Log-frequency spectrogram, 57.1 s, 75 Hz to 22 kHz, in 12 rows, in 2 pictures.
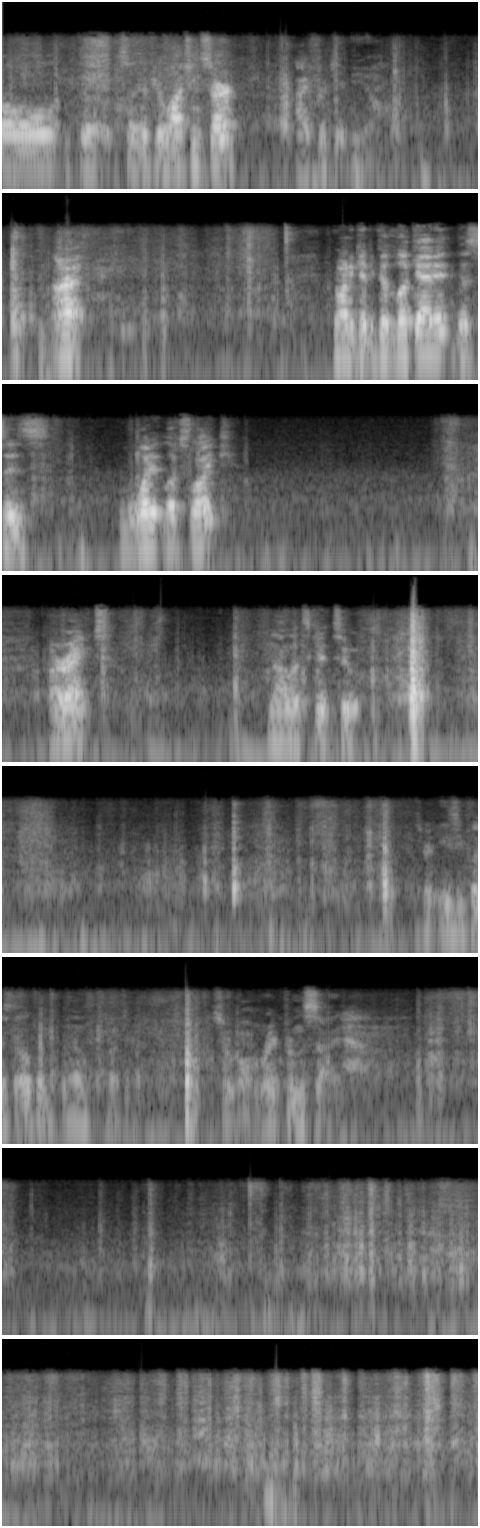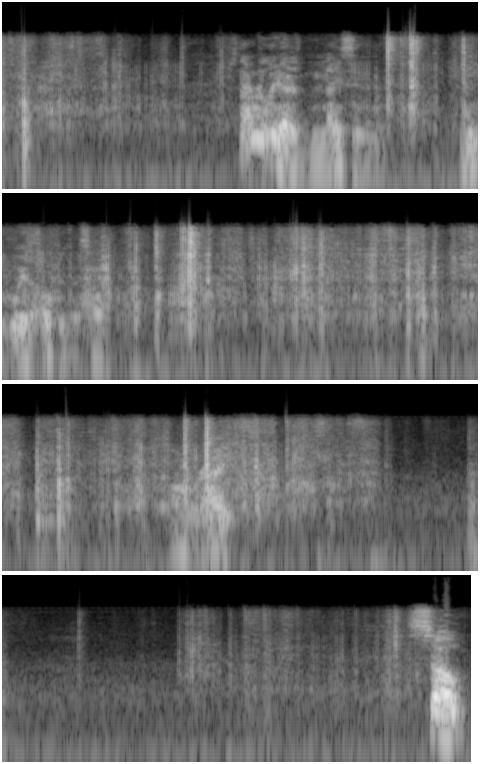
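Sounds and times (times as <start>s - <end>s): cardboard box rustling and scraping: 0.0s - 7.6s, 13.9s - 26.3s, 29.4s - 40.3s, 41.6s - 51.5s
packaging ripping and scraping: 29.5s - 40.4s, 41.4s - 51.5s, 54.0s - 56.8s.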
